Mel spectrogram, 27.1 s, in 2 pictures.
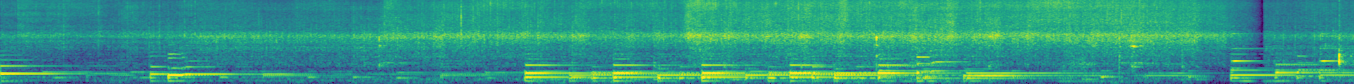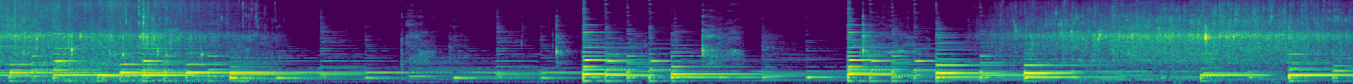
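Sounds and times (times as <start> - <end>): vegetables sizzling in a pan: 0.0 - 16.3, 23.3 - 27.0
soft background music: 0.0 - 27.0
spatula stirring: 7.8 - 11.8.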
